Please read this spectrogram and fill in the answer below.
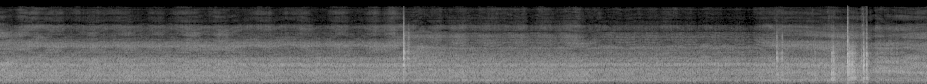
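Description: Handheld propane blowtorch burning with a steady hiss as its flame scorches a strip of wood to darken it. A single sharp click about eight seconds in and a few quick knocks near the end.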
